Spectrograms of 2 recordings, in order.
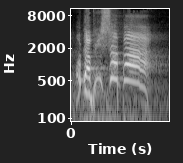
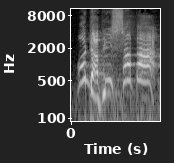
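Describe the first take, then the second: First: Much higher, much louder, a full shout; seller's shouted second no; shouted refusal. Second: Much higher and louder, a quick brush-off; seller's first raised no; high-pitched refusal. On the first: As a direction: shout the no right back at him. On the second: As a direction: turn him down in a high, loud voice. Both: Retold or imitated.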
